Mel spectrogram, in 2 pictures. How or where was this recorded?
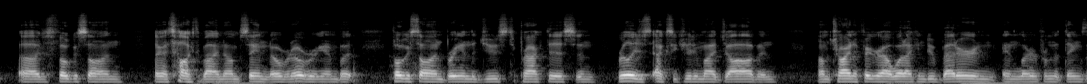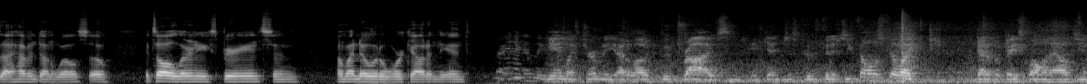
busy venue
